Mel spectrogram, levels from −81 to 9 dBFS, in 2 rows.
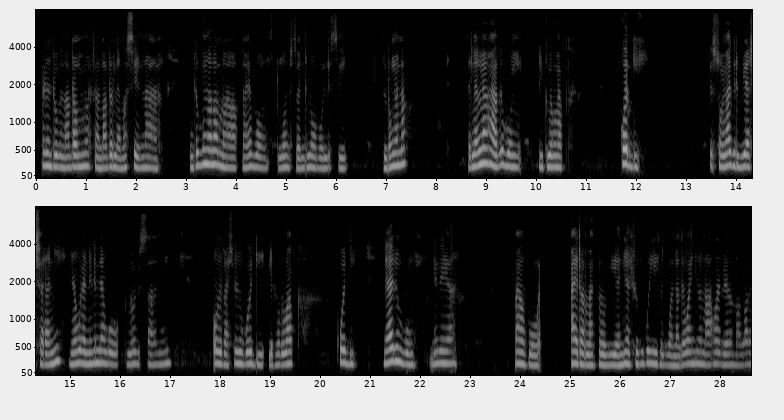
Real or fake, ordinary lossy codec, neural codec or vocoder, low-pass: fake; none; codec, 16 kHz, 1 kbps, FreqCodec, larger model; none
